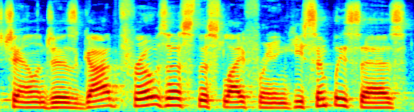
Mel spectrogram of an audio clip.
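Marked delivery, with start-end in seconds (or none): none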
